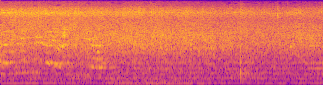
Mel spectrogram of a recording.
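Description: Steady outdoor hiss of wet snow falling on a street, with a low wind rumble on the microphone and faint voices early on.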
